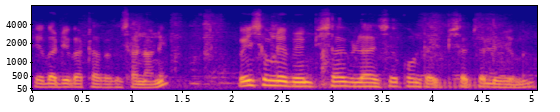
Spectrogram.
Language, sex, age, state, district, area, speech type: Bodo, male, 60+, Assam, Udalguri, urban, spontaneous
